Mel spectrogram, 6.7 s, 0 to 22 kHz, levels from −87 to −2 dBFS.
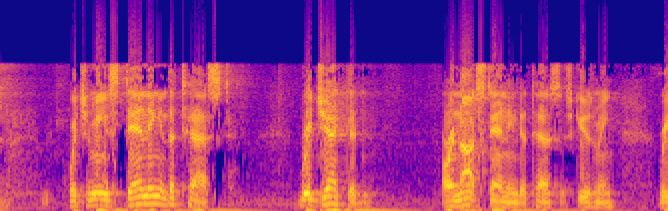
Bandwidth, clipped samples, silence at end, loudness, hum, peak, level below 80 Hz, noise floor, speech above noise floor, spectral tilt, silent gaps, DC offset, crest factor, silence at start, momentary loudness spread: over 20 kHz; 1%; 0 s; -9 LUFS; none; 0 dBFS; -38 dBFS; -38 dBFS; 29 dB; -3 dB/octave; none; under 0.1%; 12 dB; 0 s; 12 LU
